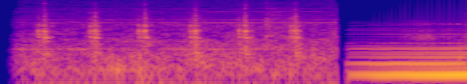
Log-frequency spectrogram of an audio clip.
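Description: A steady ticking, about four ticks a second, then a held low musical note swells in near the end as music begins.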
